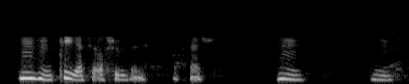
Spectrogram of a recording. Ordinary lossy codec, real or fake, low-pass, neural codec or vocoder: none; real; 3.6 kHz; none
